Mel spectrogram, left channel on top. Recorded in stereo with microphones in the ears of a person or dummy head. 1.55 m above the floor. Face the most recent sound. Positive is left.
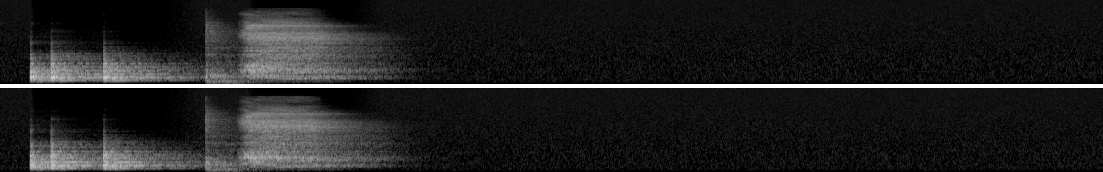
turn(degrees=-20)  # may be behind; listen again after turning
